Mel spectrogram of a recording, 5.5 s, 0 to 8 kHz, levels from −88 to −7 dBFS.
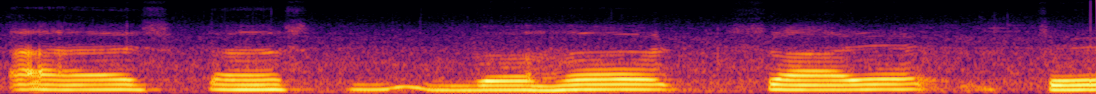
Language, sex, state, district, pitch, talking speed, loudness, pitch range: Hindi, male, Bihar, Patna, 155 Hz, 55 wpm, -14 LUFS, 150-155 Hz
